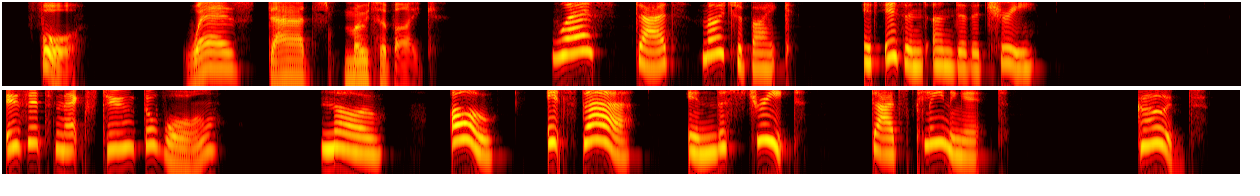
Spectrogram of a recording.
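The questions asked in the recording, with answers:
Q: Where's Dad's motorbike?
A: in the street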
